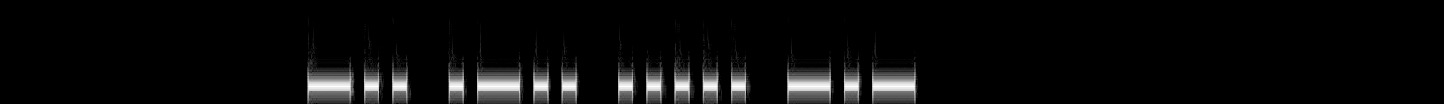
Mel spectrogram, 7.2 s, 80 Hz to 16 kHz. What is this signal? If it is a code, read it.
Morse code, heard as a keyed tone, about 17 wpm, 700 Hz. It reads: DL5K
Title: DXCC-100 Call Signs - 4 Characters - Repeated 2x - 17wpm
